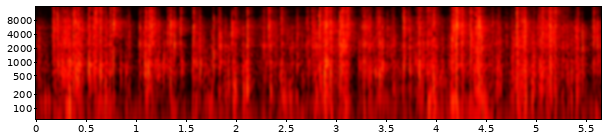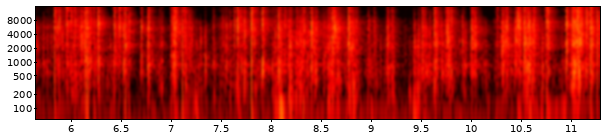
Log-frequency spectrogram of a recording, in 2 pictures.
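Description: Fingers crumple and crinkle a white LDPE plastic bag of cable ties held close. The result is a steady run of dense, bright crackles and sharp crinkles, dry and short with almost no low end.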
